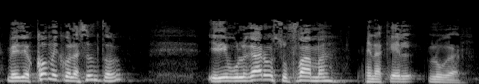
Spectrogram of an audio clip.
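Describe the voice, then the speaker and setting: Male preacher, high-pitched, lively delivery; acts out the scenes in quick voices. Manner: animated storytelling, acts out scenes in little voices. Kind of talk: sermon.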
